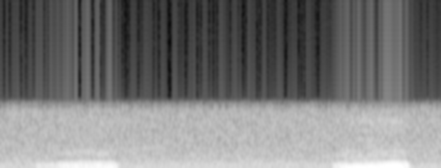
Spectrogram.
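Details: Sleeping house cat giving two loud, low, grating snores, each about a second long, with a short quiet pause between them and a steady faint hum behind.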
